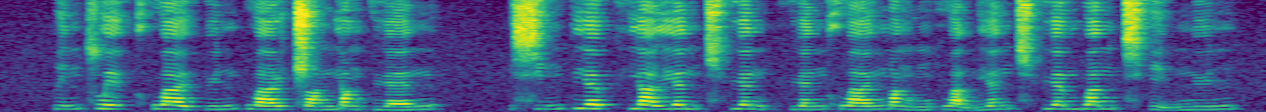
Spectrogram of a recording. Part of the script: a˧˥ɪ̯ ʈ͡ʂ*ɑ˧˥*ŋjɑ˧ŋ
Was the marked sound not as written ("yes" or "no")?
no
